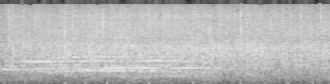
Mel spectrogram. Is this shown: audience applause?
yes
